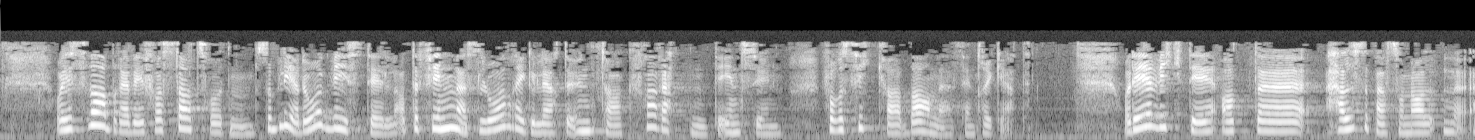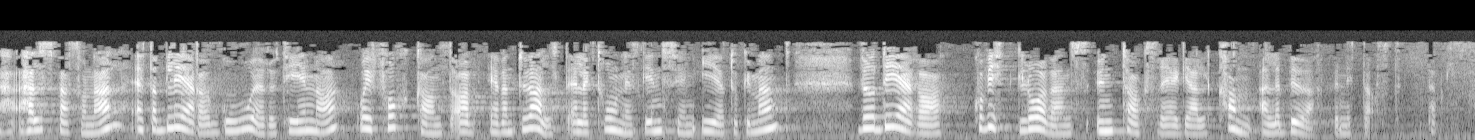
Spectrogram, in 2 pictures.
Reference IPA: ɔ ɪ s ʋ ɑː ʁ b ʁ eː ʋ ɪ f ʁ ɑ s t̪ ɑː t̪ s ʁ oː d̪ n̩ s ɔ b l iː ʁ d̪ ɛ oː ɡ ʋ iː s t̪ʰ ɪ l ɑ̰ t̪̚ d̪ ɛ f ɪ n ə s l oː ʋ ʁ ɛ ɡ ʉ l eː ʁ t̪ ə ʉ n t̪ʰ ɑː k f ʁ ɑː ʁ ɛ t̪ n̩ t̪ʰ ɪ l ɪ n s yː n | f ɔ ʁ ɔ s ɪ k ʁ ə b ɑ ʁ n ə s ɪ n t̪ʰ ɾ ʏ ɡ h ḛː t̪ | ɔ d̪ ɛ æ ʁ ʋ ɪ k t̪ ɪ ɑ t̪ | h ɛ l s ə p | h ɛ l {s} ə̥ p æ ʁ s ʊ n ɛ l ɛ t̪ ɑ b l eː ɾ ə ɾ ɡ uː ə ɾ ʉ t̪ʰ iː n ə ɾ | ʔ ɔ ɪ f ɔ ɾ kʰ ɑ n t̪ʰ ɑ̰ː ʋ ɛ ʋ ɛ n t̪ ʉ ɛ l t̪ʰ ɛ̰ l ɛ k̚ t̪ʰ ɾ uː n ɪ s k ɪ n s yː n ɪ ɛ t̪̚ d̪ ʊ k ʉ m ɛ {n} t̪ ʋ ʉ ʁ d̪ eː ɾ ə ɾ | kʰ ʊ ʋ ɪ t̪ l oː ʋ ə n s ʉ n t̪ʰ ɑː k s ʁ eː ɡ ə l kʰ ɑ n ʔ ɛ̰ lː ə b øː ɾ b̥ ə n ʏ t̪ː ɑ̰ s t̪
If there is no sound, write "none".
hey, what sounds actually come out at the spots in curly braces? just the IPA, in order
s, n

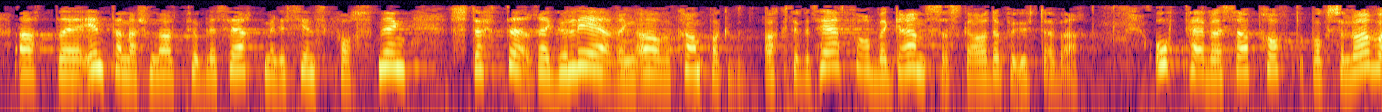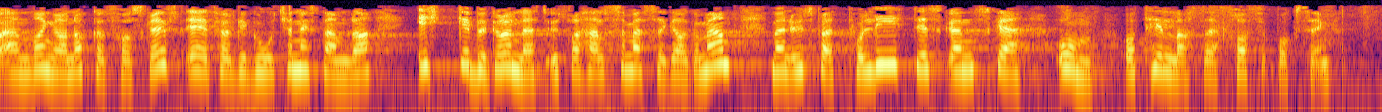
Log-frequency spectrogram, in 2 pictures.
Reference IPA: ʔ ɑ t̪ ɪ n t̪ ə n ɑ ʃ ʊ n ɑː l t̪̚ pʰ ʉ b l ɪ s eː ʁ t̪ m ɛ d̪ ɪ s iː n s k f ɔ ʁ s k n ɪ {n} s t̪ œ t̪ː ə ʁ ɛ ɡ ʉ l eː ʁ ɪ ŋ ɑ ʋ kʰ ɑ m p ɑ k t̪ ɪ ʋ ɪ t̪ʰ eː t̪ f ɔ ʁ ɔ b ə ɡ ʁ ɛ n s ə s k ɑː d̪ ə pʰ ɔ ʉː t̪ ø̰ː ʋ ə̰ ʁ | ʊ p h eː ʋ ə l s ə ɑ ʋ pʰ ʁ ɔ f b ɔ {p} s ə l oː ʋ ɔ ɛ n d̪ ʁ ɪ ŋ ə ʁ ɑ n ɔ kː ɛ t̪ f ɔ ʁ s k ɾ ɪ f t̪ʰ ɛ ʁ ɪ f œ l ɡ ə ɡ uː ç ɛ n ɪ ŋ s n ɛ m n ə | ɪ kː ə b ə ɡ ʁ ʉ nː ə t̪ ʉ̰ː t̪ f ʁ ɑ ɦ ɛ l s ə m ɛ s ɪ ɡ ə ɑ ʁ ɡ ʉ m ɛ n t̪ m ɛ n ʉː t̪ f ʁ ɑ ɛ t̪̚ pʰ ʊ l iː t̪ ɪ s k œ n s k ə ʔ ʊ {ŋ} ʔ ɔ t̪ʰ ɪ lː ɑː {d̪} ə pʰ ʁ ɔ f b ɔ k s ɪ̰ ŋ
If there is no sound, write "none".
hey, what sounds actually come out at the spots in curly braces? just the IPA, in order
ŋ, k, m, t̪

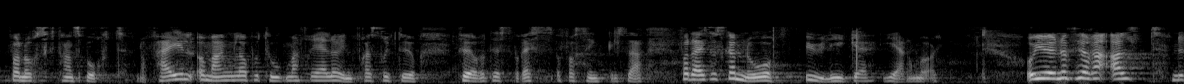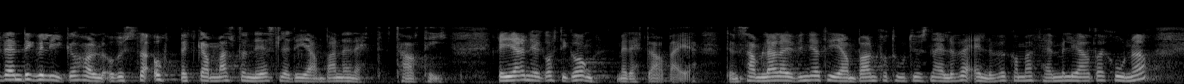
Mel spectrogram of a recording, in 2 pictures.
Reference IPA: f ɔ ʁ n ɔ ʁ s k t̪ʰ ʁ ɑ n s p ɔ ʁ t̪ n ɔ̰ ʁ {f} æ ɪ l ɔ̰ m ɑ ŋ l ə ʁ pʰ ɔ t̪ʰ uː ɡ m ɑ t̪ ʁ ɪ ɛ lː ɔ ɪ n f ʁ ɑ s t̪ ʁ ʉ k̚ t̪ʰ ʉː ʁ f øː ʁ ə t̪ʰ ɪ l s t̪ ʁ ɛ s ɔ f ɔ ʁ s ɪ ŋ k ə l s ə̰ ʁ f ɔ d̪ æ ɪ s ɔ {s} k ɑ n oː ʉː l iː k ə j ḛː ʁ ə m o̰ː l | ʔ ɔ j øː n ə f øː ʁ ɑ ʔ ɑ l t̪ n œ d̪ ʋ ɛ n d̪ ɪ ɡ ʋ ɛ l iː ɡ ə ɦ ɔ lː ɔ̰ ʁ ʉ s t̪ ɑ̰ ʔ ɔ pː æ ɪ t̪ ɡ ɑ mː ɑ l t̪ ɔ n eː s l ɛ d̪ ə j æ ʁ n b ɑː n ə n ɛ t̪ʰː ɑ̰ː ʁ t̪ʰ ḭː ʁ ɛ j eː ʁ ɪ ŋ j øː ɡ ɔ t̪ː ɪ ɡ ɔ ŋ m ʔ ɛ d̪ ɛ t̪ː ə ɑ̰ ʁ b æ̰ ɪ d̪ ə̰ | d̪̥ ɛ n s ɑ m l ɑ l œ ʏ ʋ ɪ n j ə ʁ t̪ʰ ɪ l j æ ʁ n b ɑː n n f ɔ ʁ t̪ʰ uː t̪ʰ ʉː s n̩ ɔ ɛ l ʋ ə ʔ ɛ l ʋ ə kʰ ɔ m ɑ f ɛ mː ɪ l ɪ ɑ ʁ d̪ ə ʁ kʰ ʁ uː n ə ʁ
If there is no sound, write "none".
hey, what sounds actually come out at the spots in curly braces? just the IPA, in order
f, s

